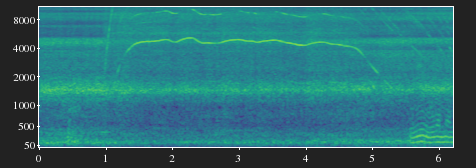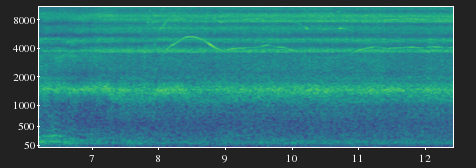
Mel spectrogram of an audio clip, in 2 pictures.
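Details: Steady high-pitched whine of a high-speed dental drill with shifting pitch as it cuts, during crown abutment preparation using a gingival protector; brief low room hum.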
